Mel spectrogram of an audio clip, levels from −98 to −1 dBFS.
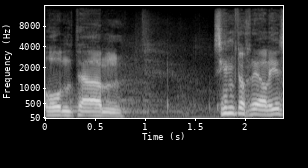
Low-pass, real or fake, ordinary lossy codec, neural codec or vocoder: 14.4 kHz; fake; none; codec, 44.1 kHz, 2.6 kbps, SNAC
